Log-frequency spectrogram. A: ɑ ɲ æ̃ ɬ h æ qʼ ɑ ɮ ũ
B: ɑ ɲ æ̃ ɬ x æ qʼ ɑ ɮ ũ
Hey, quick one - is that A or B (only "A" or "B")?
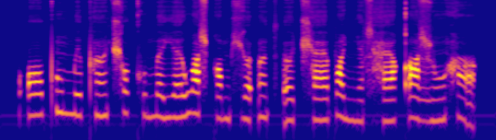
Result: A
